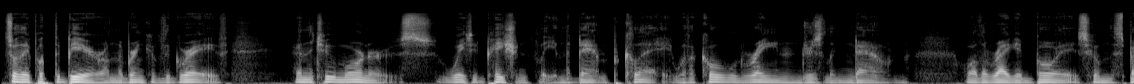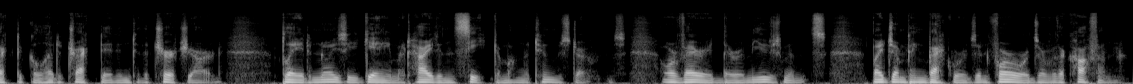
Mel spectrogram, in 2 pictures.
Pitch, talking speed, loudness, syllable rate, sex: 95 Hz, 165 wpm, -22 LUFS, 4.5 syllables/s, male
